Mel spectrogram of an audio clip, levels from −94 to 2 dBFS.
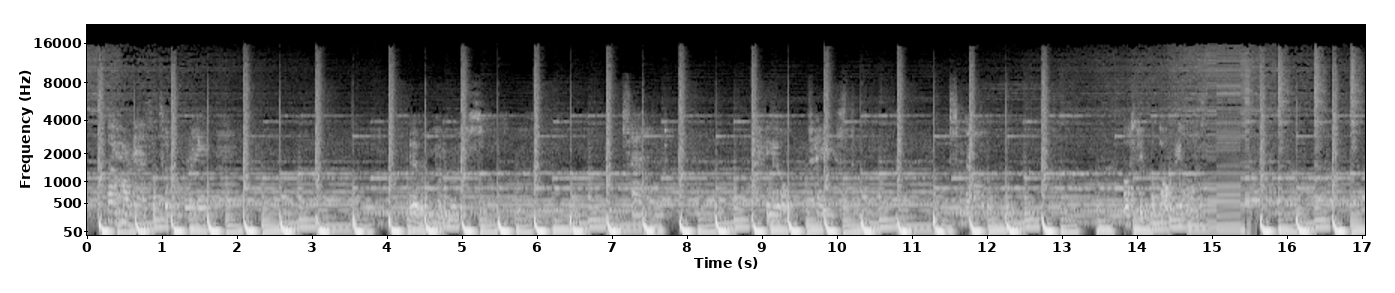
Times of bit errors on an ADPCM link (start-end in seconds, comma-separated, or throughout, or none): none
